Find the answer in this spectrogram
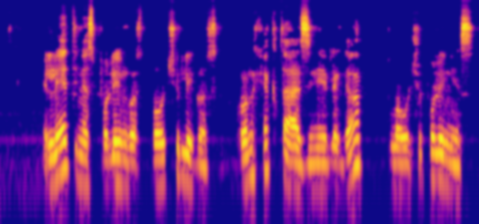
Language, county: Lithuanian, Šiauliai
